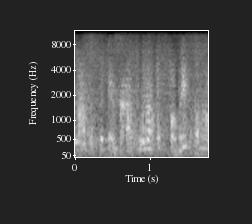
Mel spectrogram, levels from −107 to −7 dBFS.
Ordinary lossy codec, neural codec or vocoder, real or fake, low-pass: AAC, 48 kbps; codec, 44.1 kHz, 0.9 kbps, DAC; fake; 10.8 kHz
